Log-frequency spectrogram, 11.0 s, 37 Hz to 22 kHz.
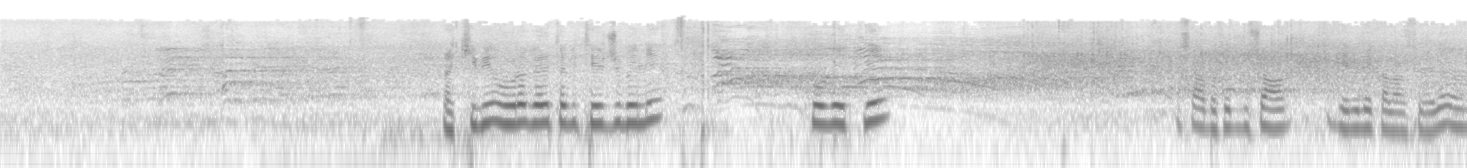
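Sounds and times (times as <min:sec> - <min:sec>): sports hall background noise: 0:00.0 - 0:11.0.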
